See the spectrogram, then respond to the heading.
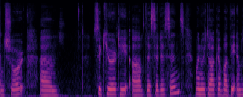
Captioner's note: speaking French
